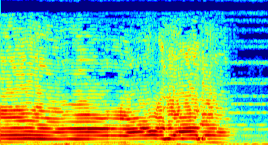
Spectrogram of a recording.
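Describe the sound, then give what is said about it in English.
Chewie the Wookiee roars in the Millennium Falcon cockpit: one loud, drawn-out warbling howl lasting under two seconds, its pitch wavering up and down before cutting off, leaving only a low hum behind. “Chewie doesn't like it. He roars.”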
